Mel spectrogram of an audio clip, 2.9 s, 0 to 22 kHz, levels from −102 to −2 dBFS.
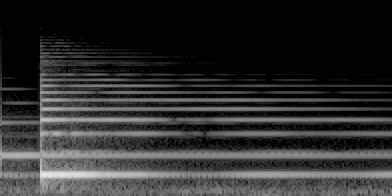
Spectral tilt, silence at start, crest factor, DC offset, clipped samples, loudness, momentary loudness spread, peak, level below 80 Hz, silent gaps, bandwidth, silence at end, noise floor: -5 dB/octave; 0 s; 16 dB; under 0.1%; under 0.1%; -21 LUFS; 26 LU; -8 dBFS; -62 dBFS; none; 6.8 kHz; 0 s; -44 dBFS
